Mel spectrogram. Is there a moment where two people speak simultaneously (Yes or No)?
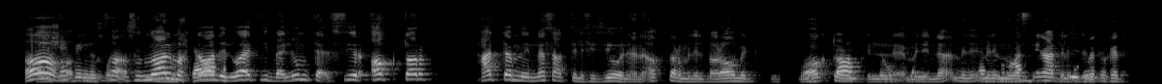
Yes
